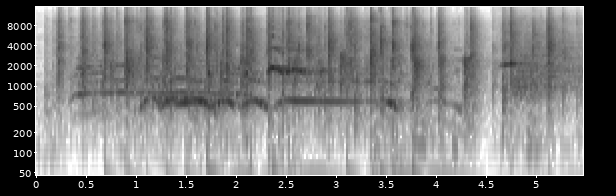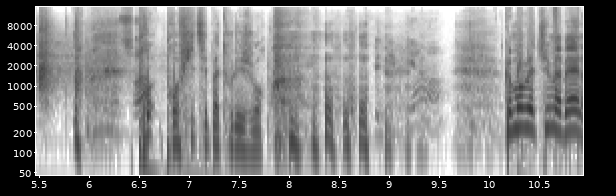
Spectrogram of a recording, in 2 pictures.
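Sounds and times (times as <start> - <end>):
enthusiastic audience applause welcoming a guest: 0.0 - 6.2
people cheering: 0.2 - 6.0
speech: 6.8 - 9.4, 10.2 - 10.9
laughter: 7.8 - 9.4.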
